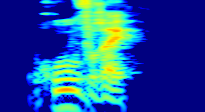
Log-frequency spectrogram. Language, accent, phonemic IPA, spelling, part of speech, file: French, France, /ʁu.vʁɛ/, rouvraie, noun, LL-Q150 (fra)-rouvraie.wav
- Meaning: a sessile oak grove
